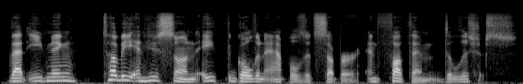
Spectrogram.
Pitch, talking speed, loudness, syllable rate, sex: 135 Hz, 185 wpm, -22 LUFS, 5.4 syllables/s, male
